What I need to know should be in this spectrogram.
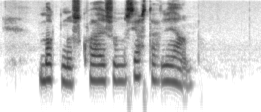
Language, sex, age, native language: Icelandic, female, 15, Icelandic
